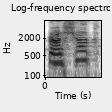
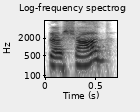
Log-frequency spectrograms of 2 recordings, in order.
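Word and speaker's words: Prasat: And this is the Prashad Phimai. We said Prashad, D, Do, and they pronounce it as a Prashad, To.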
